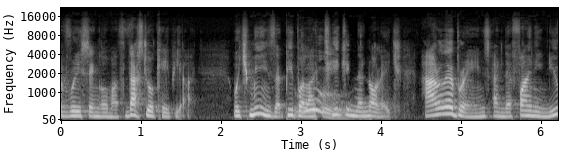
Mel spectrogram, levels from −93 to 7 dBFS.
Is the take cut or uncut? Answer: uncut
